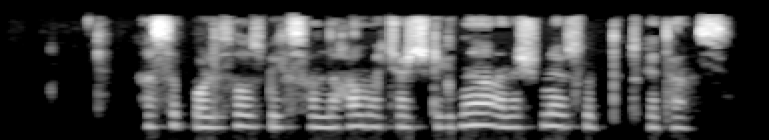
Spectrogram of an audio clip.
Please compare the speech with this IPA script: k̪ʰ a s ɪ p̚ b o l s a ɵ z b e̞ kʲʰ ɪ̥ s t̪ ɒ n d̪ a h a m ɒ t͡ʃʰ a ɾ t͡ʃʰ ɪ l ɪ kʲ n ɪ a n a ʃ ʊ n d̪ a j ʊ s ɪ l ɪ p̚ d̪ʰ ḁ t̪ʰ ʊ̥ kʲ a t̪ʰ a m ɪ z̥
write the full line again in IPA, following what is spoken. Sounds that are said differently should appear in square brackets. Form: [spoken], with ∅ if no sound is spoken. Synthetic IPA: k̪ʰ a s ɪ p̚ b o l s a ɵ z b e̞ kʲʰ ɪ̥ s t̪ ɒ n d̪ a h a m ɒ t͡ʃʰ a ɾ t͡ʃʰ ɪ l ɪ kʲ n ɪ a n a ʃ ʊ n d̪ a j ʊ s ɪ l ɪ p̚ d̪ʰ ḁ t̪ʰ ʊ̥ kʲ a t̪ʰ a m ɪ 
